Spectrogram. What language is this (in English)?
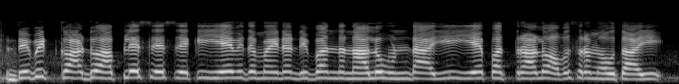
Telugu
